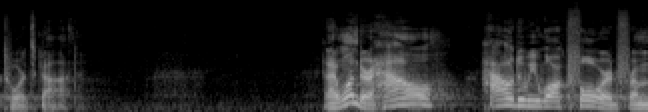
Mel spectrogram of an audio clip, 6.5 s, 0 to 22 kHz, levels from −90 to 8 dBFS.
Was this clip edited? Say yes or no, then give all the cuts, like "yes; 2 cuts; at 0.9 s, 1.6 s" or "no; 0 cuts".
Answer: no; 0 cuts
